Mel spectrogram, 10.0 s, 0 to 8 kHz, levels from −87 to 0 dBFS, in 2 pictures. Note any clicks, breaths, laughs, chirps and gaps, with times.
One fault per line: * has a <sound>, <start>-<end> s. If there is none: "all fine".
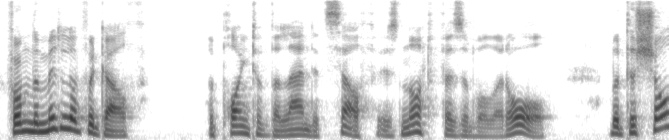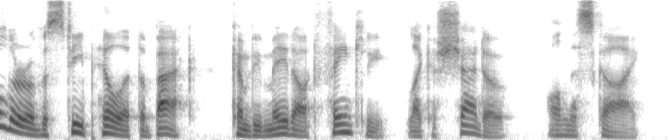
all fine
